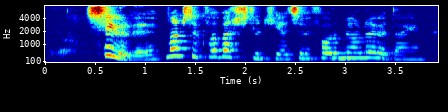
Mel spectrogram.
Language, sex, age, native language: Icelandic, other, 12, Icelandic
